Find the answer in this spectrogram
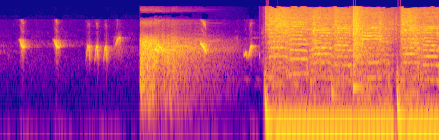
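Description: Small birds chirping in short calls, with a brief rush of noise about a second and a half in; just before three seconds, loud electronic music with a strong beat cuts in.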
